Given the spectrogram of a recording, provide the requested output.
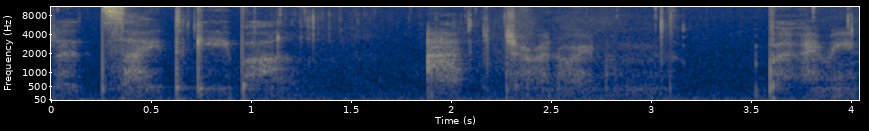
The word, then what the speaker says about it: Zeitgeber: its activity with the environment is called a Zeitgeber. German word. But I mean, if I didn't know German, I would have pronounced that Zeitgeber, probably. German for time giver. Zeitgeber.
